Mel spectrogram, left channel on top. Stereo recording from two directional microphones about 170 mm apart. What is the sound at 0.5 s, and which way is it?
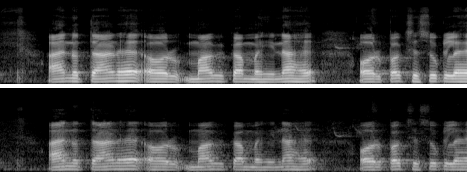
Speech, 35° left (ahead or behind).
